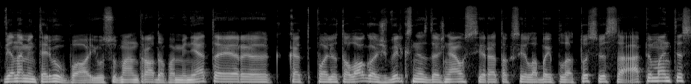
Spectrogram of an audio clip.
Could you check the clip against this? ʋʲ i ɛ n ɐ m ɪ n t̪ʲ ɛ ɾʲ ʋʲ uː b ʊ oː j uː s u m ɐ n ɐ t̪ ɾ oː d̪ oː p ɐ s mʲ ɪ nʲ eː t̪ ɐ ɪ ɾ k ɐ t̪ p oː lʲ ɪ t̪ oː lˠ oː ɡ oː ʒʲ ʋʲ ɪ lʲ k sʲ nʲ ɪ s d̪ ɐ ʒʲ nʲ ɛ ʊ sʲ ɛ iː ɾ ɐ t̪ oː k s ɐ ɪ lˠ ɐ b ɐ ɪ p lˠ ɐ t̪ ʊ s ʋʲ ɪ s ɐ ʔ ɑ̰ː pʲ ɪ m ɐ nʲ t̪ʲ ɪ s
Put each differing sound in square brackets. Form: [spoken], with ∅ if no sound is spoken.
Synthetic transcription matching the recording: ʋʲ i ɛ n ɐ m ɪ n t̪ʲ ɛ ɾʲ ʋʲ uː b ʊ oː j uː s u m ɐ n ɐ t̪ ɾ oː d̪ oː p ɐ [∅] mʲ ɪ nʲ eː t̪ ɐ ɪ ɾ k ɐ t̪ p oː lʲ ɪ t̪ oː lˠ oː ɡ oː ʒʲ ʋʲ ɪ lʲ k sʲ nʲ ɪ s d̪ ɐ ʒʲ nʲ ɛ ʊ sʲ ɛ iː ɾ ɐ t̪ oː k s ɐ ɪ lˠ ɐ b ɐ ɪ p lˠ ɐ t̪ ʊ s ʋʲ ɪ s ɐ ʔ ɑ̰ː pʲ ɪ m ɐ nʲ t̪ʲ ɪ s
